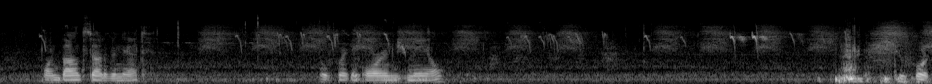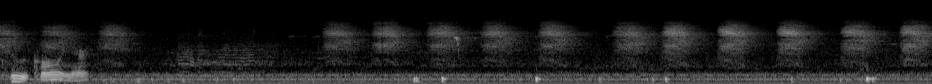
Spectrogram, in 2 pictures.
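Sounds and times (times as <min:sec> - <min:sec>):
constant low hum: 0:00.0 - 0:18.6
red crossbill flock calling near a net: 0:00.3 - 0:18.6
speech: 0:00.4 - 0:02.2, 0:03.2 - 0:04.8, 0:09.0 - 0:10.5
soft ticks: 0:01.5 - 0:03.0.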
